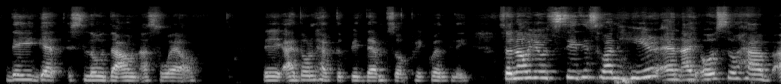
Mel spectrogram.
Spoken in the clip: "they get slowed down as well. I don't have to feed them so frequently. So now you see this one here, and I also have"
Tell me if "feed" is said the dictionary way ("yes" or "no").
no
